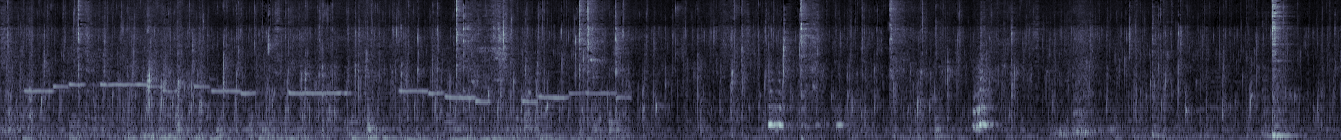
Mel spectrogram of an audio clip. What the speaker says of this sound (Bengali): আমি এর মধ্যে কোনো রকম জল দিয়ে নিই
